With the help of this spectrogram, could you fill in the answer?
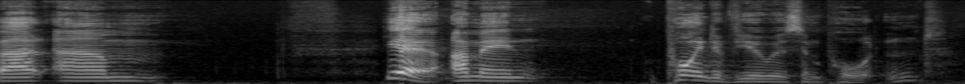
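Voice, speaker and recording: In an Australian accent, a man with a fairly high pitch and lively intonation speaks at a very slow pace, his loudness swinging widely, on a very clean recording with a silent background. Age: old. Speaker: former politician. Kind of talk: casual chat.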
